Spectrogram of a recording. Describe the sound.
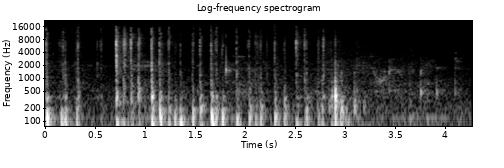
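Someone types on a computer keyboard in a faint, irregular run of many quick key clicks that thins out over the last second.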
